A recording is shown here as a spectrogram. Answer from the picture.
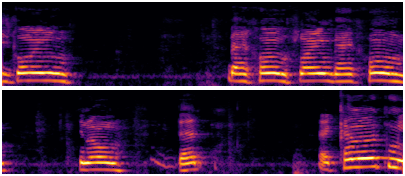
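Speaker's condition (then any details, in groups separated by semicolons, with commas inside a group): Cerebral palsy; from birth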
